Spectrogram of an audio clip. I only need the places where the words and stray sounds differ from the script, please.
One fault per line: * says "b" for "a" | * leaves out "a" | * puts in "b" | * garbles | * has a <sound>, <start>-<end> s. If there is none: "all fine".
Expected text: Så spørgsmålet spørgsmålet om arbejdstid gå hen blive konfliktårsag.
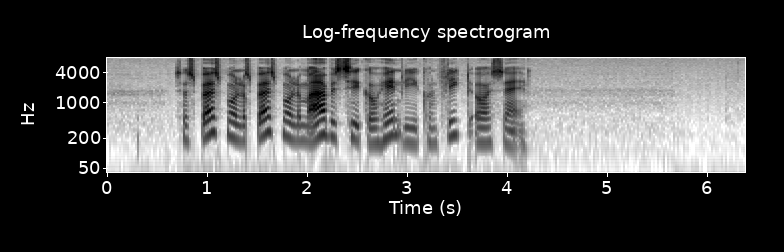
all fine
